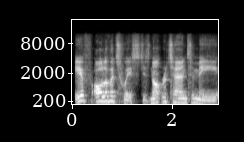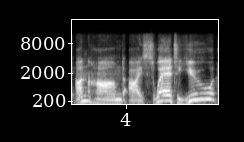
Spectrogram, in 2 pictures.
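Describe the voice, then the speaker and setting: Man acting vengeful haunted general, stage drama, grave, slow and deliberate, forceful bright voice. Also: a little high, very animated, heavily acted. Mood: grim, menacing. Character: stern, vengeful military general haunted by a lost child. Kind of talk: dramatic stage play reading.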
